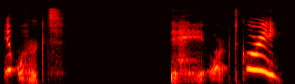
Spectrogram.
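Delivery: high squeal of relief; excited squeal. Real, not acted. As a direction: squeak it out, overjoyed. TTS alert finally works.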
